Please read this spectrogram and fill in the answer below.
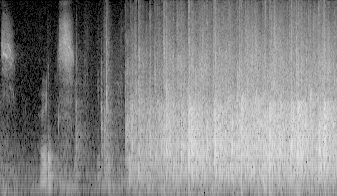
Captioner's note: applause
